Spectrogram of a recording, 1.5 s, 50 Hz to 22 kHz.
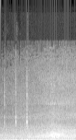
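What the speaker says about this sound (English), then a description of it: "There's so much traffic out today, it's unreal, it's horrible." Steady road traffic rumble and passing cars on a cold, busy day, heard from a Honda CB650R motorcycle on the move, a continuous low drone with no talking.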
